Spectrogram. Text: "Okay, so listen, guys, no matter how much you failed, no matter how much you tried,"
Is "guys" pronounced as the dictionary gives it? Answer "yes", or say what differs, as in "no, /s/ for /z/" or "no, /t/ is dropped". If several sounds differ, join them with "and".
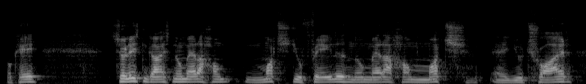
no, /s/ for /z/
